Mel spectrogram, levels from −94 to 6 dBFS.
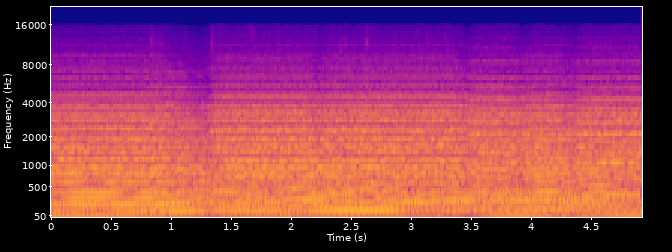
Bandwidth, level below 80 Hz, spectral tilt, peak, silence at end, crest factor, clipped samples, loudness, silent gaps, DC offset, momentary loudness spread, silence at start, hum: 13 kHz; -30 dBFS; -5.5 dB/octave; 0 dBFS; 0 s; 12 dB; under 0.1%; -13 LUFS; none; under 0.1%; 2 LU; 0 s; none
